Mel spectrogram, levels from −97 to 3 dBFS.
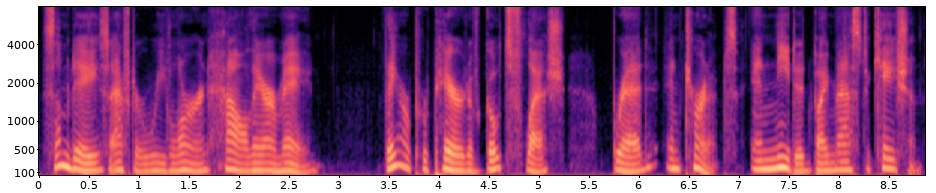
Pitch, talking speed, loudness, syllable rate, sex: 150 Hz, 150 wpm, -17 LUFS, 4.4 syllables/s, male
